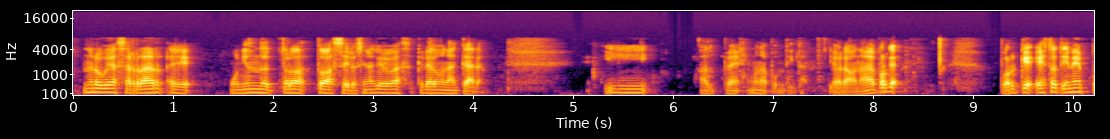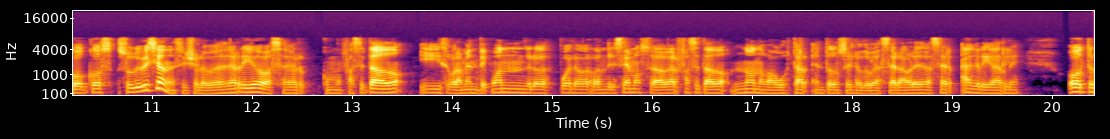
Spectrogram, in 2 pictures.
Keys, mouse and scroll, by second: 0.0 z, 0.6-2.5 drag, 1.7 s, 3.5 f, 5.9 alt+p, 6.5 a, 7.4 z, 7.8 Tab.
